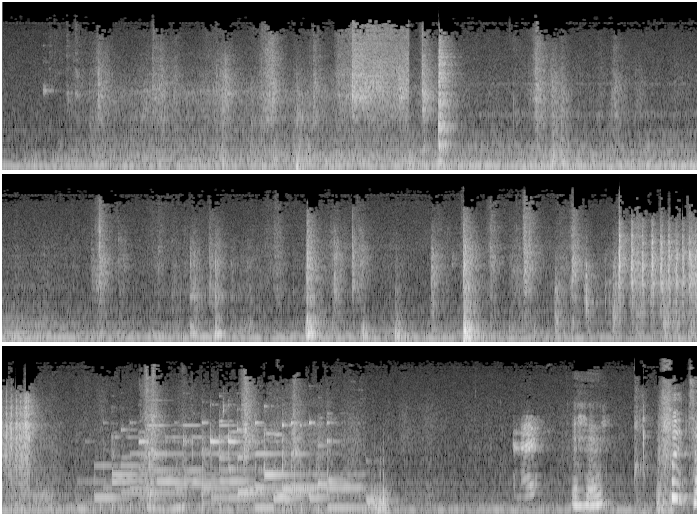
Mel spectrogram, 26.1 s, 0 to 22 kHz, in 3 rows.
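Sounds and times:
steady low hum: 0:00.0 - 0:16.3, 0:17.2 - 0:26.0
doors opening and closing: 0:18.6 - 0:22.4.

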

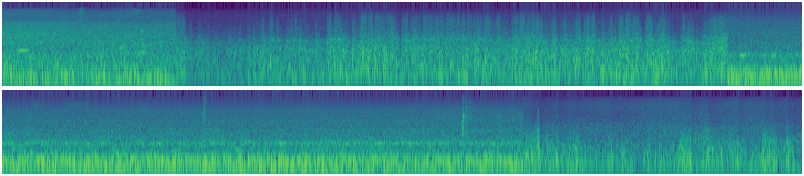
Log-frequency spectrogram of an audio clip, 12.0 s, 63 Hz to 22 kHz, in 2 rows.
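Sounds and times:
wind on microphone: 0:00.0 - 0:12.0
ferry engines droning: 0:05.4 - 0:11.3.

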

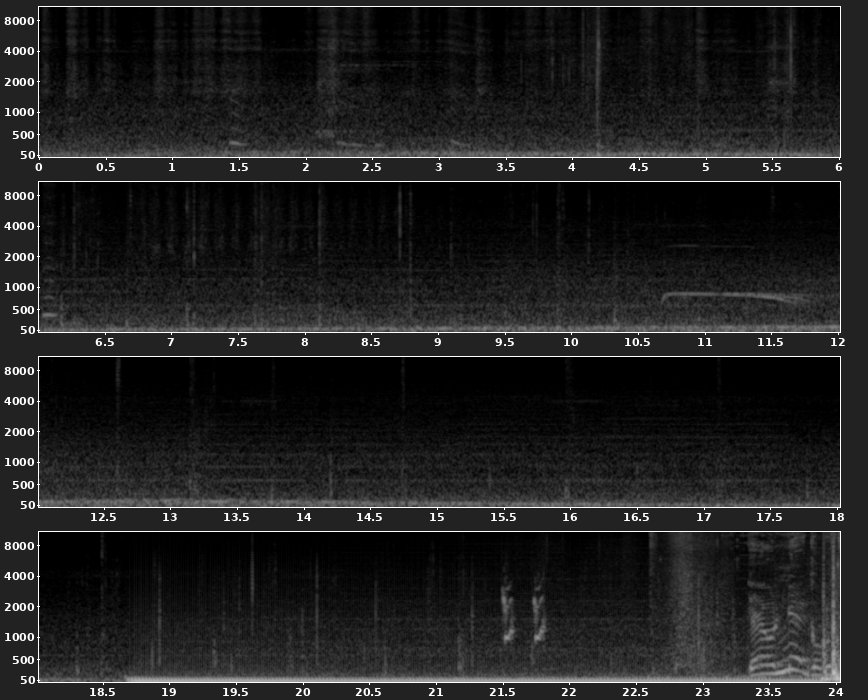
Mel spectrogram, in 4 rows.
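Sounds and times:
low night ambience rumble: 0:00.0 - 0:24.0
rustling: 0:22.3 - 0:24.0.

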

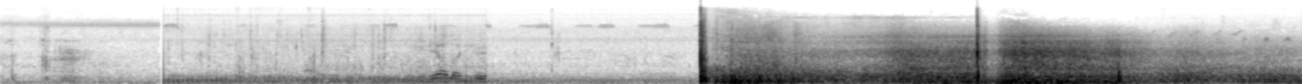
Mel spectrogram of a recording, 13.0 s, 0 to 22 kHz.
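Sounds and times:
rolling rumble echoing: 0:01.6 - 0:13.0
round hitting hillside crack: 0:07.0 - 0:08.9
weapon launch blast: 0:07.0 - 0:11.9.

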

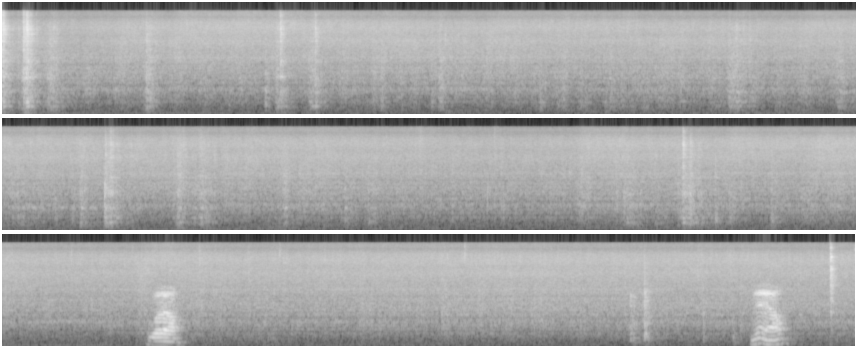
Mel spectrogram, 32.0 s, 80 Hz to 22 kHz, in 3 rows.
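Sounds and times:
food sizzling in a frying pan: 0:00.0 - 0:32.0
spatula scraping and knocking pan: 0:03.2 - 0:05.8, 0:06.6 - 0:09.5, 0:10.3 - 0:13.4, 0:18.3 - 0:20.4, 0:29.2 - 0:30.7.

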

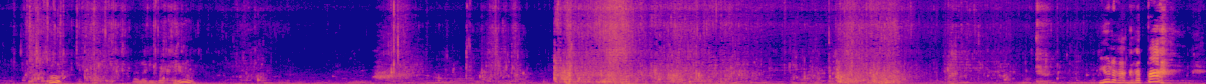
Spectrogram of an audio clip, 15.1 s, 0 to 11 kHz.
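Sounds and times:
churning water: 0:00.0 - 0:14.9
loud splash of diving: 0:06.9 - 0:09.2, 0:10.4 - 0:12.0.

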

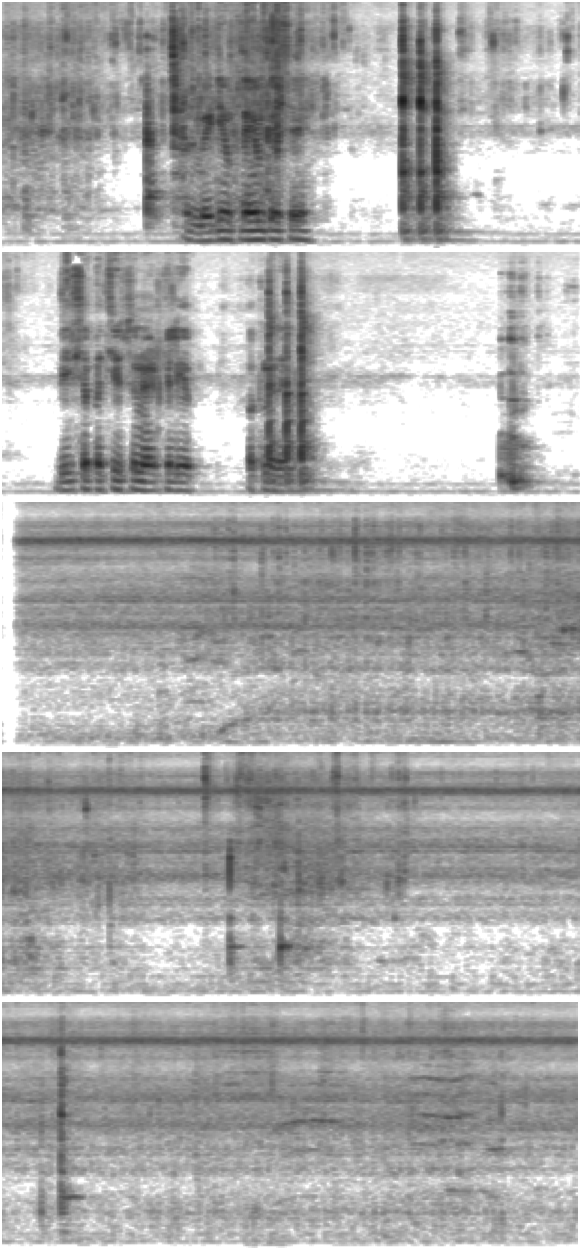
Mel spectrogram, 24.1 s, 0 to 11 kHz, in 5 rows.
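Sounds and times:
wooden spoon knocking a pot: 0:03.3 - 0:03.9
curry sizzling in a pot: 0:09.8 - 0:24.0.

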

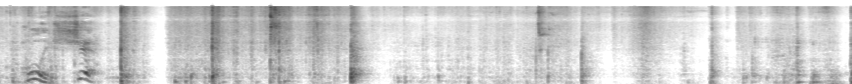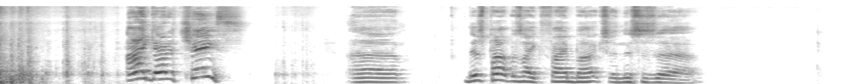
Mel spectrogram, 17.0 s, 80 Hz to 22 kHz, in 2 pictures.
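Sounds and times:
packaging crinkling: 0:01.7 - 0:06.9.

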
